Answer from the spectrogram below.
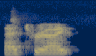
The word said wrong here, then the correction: anthracite: grey. – Yeah, anthracite, is it? Anthracite.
